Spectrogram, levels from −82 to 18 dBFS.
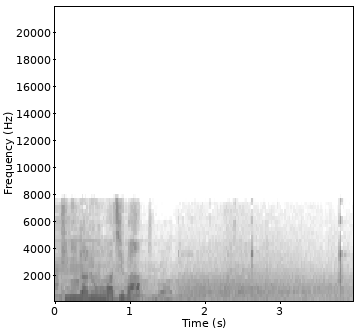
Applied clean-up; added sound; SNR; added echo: none; none; none; none.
